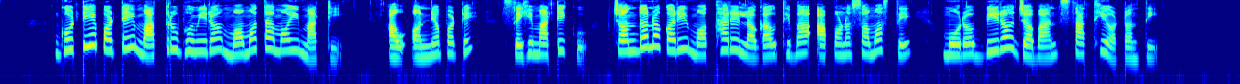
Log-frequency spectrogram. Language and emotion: Odia, neutral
